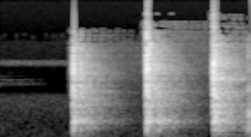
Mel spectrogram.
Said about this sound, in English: Hold that with the vice grips, then use the hammer to drive it in there a little further.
